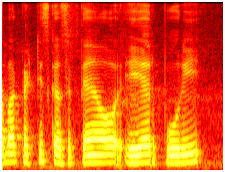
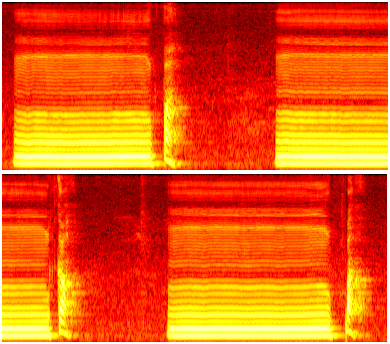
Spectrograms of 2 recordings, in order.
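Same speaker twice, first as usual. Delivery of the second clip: loud long hum buzzing in the nose, then a clipped consonant; nasal hum; 4 dB louder, much slower than usual. Shown as a demonstration. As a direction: hum hard into the nose before each syllable. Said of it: "आप नाक में vibration करोगे". (नाक में गूंजता हुआ हम्म)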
